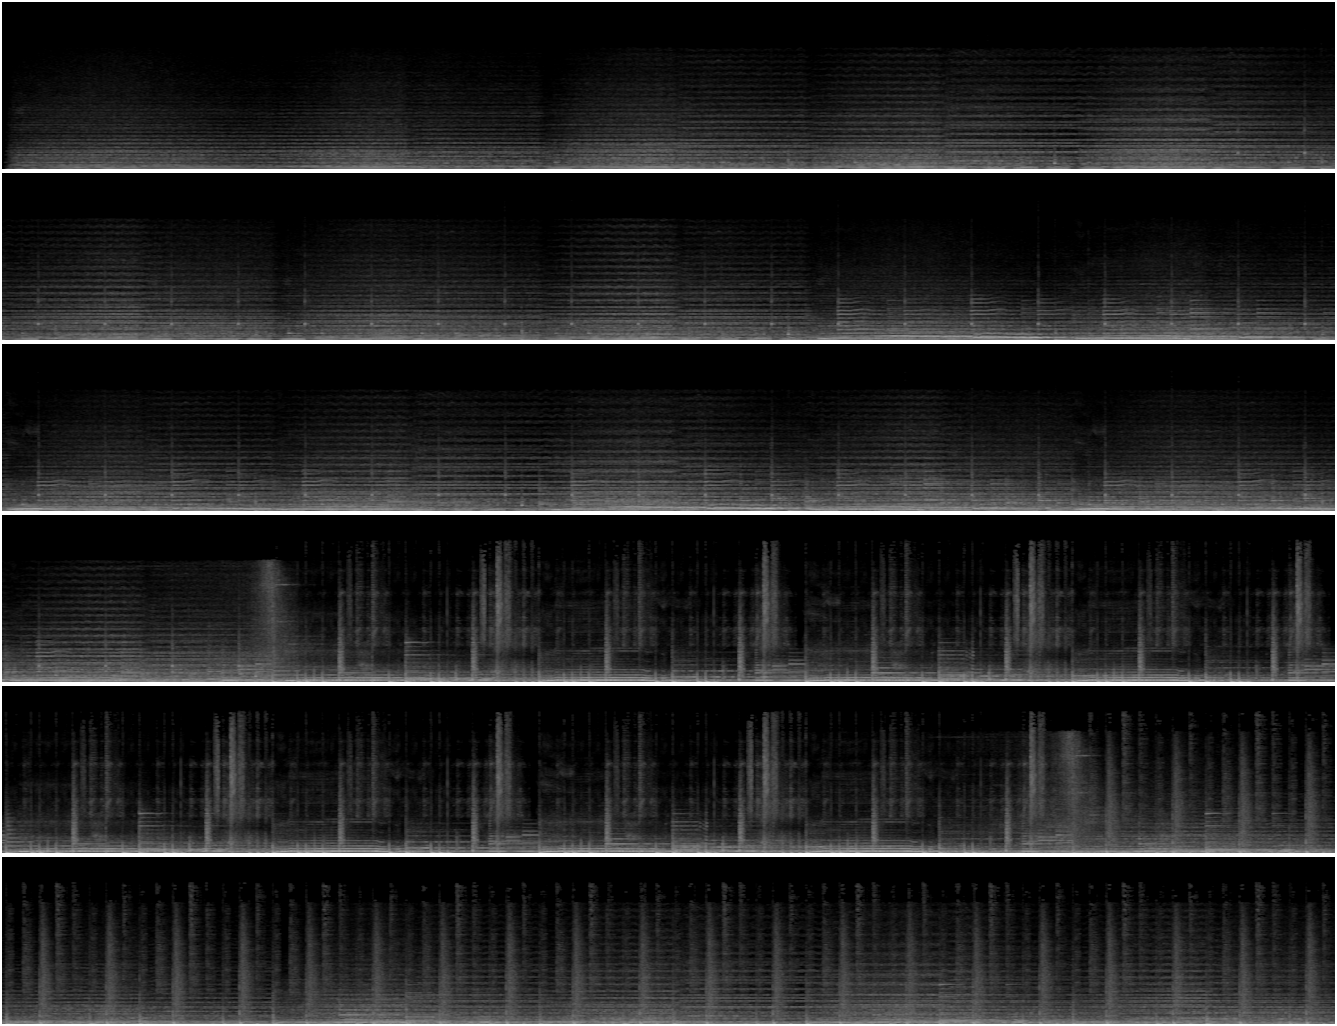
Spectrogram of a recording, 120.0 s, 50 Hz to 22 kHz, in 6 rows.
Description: Tempo 120BPM (Allegro)
Genre OPERATIC FUTURE BASS
Type adlib-strumental
Mood CONFLICTING - CHILLED/ENERGETIC
PIANO KEY G MINOR (ADD9)
VOCAL KEYS F, C# MINOR
RENDER LOUDNESS -8 LUFS
INSTRUMENTS Bass - DEEP
Keys - Piano
Percussion - HANG DRUMS, Kick Drum, TOM, Hihats, CLICK
Plucks - Guitar
sTRINGS - eNSEMBLE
